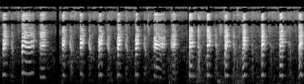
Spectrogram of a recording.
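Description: Monk parakeet talking in a high, squeaky parrot voice, saying "bacon" over and over in quick succession, with one drawn-out word near the start.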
